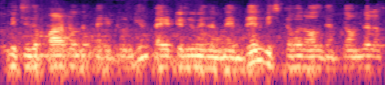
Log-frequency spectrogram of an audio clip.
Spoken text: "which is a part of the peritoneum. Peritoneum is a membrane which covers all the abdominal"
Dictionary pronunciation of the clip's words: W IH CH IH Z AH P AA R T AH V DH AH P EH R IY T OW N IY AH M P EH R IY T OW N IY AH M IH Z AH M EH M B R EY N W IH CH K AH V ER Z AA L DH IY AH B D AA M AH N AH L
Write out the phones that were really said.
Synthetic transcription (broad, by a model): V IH CH IH Z AH P AA R T AH V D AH P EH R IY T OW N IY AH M P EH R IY T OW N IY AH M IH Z AH M EH M B R EY N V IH CH K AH V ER AA L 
